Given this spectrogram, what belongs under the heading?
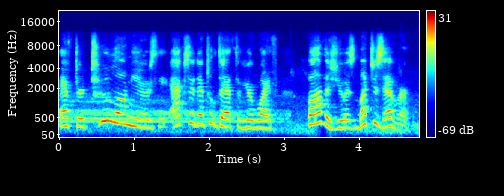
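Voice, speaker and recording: A woman with a fairly high, expressive voice at normal speed plays a cold, scornful, social-climbing wife with a hard sneer, in the style of 1930s radio melodrama. Her voice sounds natural, with noisy ambience underneath.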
